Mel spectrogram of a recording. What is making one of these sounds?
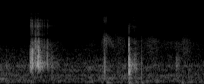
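Blocks break with short, sharp crunching knocks.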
